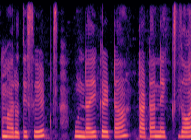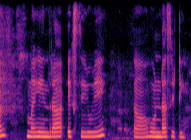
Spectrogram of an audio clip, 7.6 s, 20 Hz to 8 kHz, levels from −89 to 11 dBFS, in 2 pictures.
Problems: none marked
